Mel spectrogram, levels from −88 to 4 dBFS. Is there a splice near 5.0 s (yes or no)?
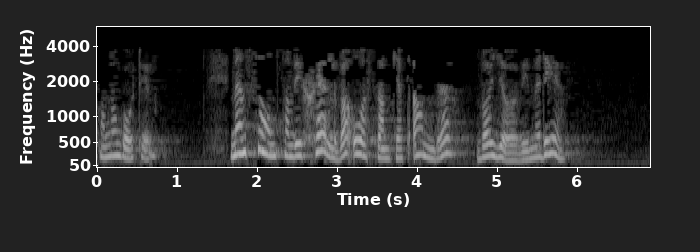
no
